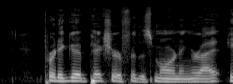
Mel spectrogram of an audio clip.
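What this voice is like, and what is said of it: Good-humored, slightly twangy accent. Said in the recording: “he said in his well-humored, slightly twangy accent.”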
